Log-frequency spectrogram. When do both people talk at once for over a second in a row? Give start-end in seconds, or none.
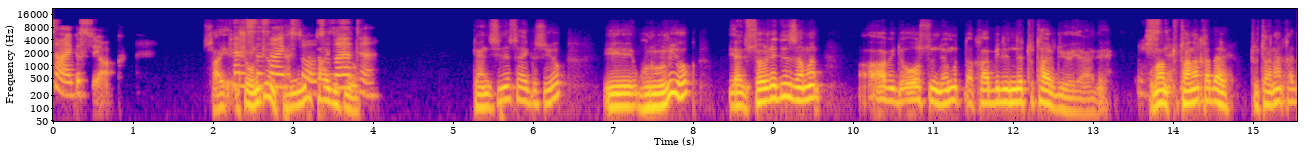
2.2-3.9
